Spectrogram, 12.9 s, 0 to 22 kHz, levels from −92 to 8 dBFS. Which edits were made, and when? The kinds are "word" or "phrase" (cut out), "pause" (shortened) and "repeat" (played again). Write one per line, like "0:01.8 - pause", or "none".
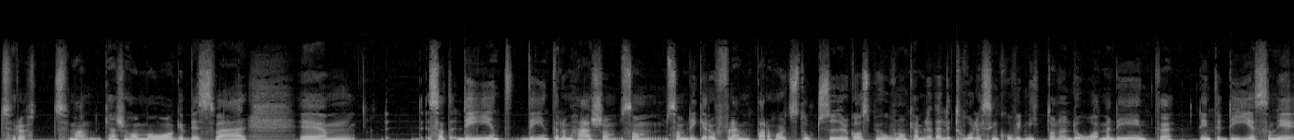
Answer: none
